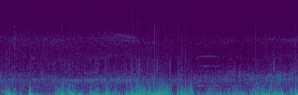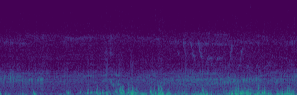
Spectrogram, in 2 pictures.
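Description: Only gusty wind and rumbling handling or water noise are heard, with no clear animal call.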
